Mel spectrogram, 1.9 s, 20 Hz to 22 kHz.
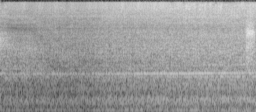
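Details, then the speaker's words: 2003 Toyota Camry V6 after alternator belt replacement, running with AC compressor engaged: even, steady engine hum with no chirp or squeal; belt tracking straight and tension correct. "Nice and smooth. Beautiful. Tracking perfect. Everything's good."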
